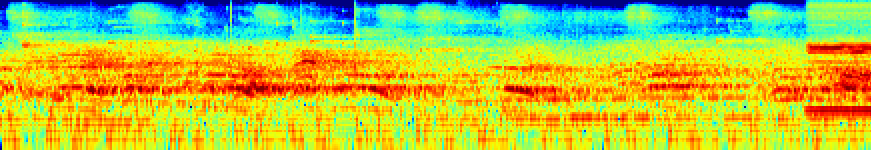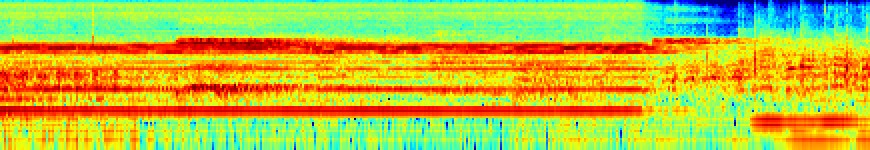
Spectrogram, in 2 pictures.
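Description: Basketball play on the court, the ball bouncing, then about six seconds in the scoreboard buzzer sounds one long steady tone for about five seconds and cuts off: the game clock has run out.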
